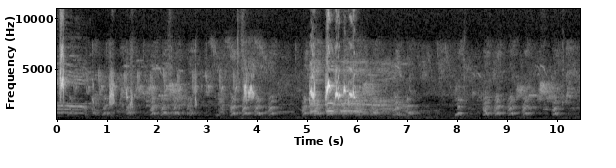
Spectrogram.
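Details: Huë-type red-whiskered bulbul singing in a high, doubled, twisting voice. Loud, rich whistled bursts stand out amid steady softer chirping from other small birds, with quiet gaps between.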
